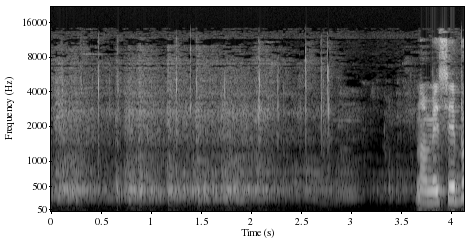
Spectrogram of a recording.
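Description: Gunshots from a video game crack through a television speaker.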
